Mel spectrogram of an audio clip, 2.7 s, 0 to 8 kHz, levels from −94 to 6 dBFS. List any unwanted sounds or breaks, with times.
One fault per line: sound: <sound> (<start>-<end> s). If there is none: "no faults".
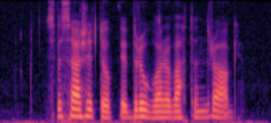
sound: dropout (0.5-0.6 s)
